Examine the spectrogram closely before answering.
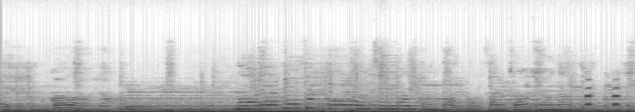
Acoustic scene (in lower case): car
